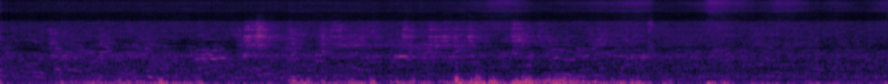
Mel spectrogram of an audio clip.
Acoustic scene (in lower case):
residential area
